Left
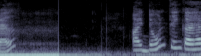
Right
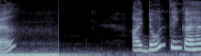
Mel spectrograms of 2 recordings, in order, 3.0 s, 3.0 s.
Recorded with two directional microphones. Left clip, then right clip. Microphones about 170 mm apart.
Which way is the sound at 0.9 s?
Centre (ahead or behind).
